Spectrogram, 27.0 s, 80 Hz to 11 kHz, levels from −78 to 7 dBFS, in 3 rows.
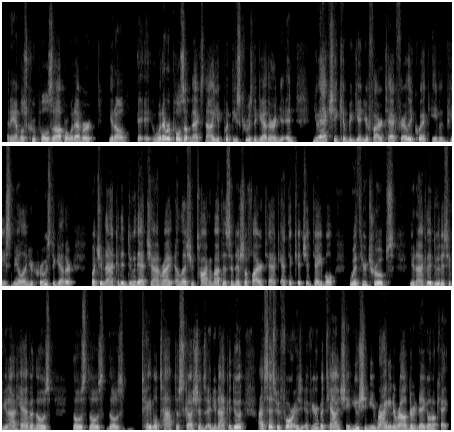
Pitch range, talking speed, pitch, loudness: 145-185 Hz, 230 wpm, 160 Hz, -25 LUFS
